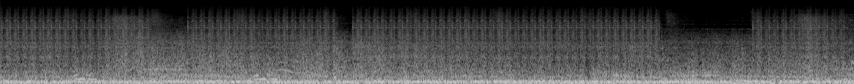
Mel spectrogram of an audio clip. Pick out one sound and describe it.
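Monsters roar and grunt.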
